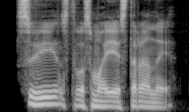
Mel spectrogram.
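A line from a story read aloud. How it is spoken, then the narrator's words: Repentant sigh. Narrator (Russian): покаянно вздохнул немец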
